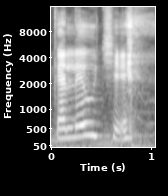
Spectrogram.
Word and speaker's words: Caleuche: Esta es la leyenda de El Caleluche. – Mm. – El Caleuche.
